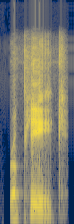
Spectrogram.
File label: "repique", American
